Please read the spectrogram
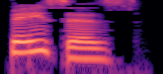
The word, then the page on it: basses: British English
